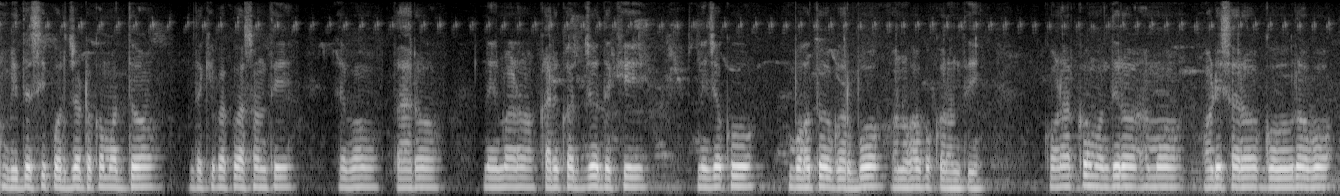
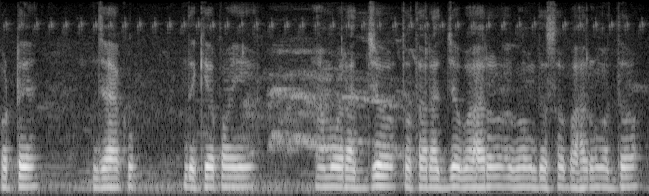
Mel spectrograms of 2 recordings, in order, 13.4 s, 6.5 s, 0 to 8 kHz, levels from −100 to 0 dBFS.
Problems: constant background noise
